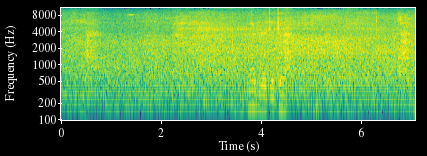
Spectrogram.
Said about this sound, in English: I mean, it doesn't appear to be traffic in front. I can hear lots to the left. Doesn't appear to be traffic turning across.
